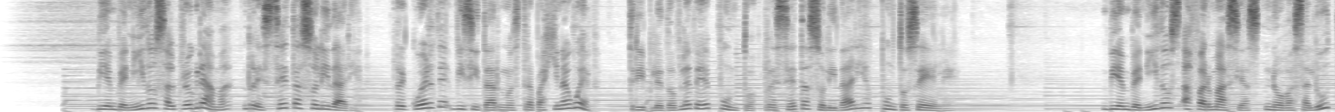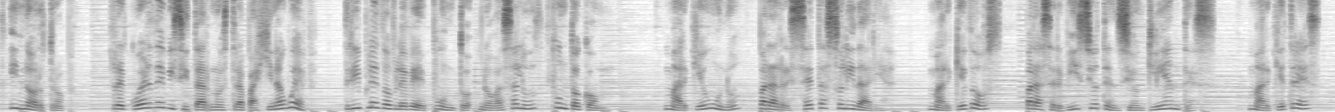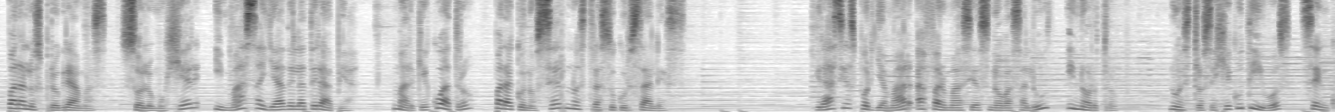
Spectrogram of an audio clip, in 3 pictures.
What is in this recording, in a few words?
IVR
